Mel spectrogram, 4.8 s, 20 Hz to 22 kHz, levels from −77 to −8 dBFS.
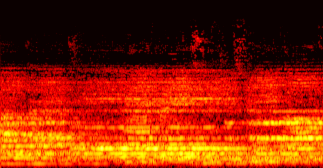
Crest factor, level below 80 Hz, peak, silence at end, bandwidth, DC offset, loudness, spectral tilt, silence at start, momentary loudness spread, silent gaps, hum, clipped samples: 14 dB; -68 dBFS; -10 dBFS; 0 s; 12 kHz; under 0.1%; -25 LUFS; -5.5 dB/octave; 0 s; 5 LU; none; none; under 0.1%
